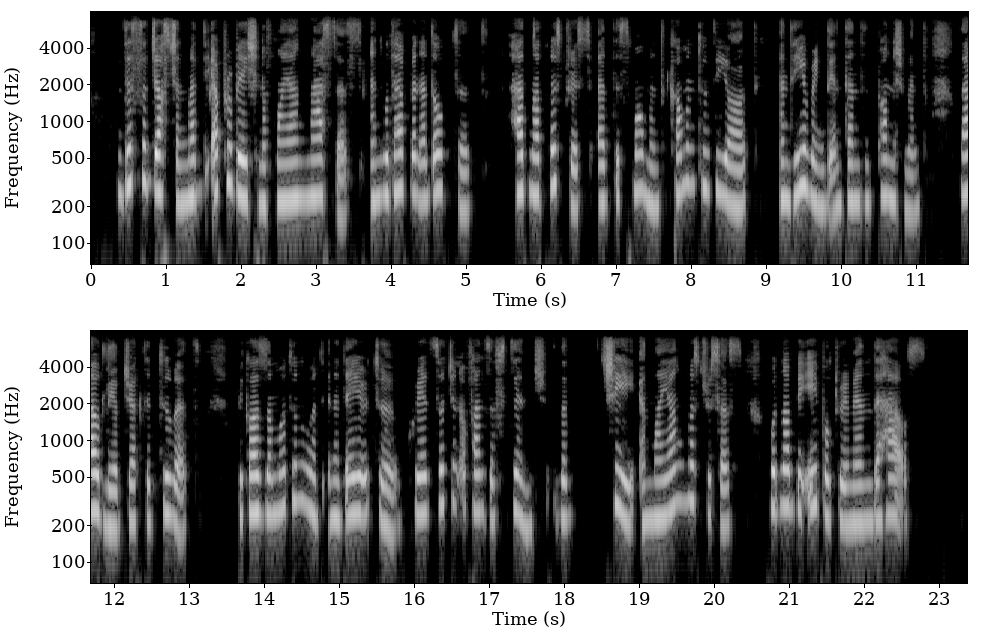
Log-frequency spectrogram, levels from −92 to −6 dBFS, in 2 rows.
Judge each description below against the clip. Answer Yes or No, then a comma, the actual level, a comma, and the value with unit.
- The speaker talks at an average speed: Yes, average, 160 wpm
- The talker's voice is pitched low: No, high, 245 Hz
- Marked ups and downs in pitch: No, average, 3.5 semitones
